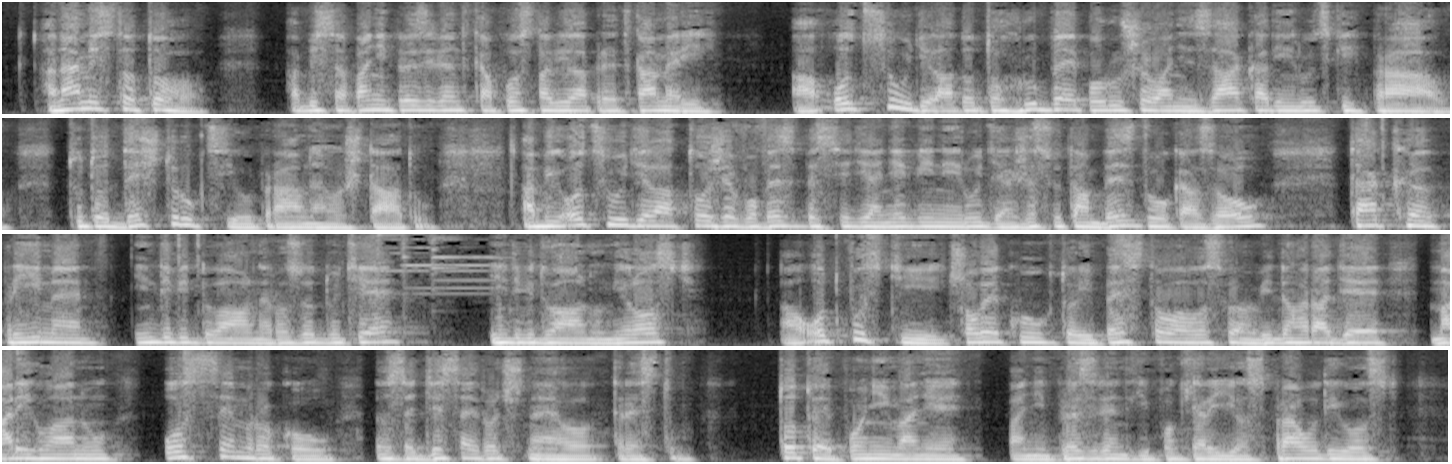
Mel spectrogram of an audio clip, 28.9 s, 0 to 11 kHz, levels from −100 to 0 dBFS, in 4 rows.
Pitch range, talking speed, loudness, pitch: 110-130 Hz, 135 wpm, -18 LUFS, 120 Hz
